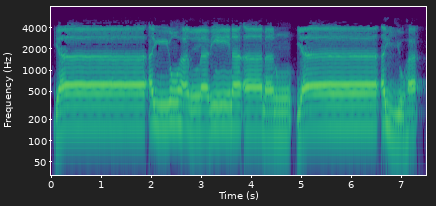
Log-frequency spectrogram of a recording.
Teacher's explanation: وهذا المد إخواني الكرام يمد أربع حركات، يمد أربع حركات عند حفص. حفص يقرأ يا أيها الذين آمنوا، يا أيها يمده أربع، يا أيها يمده أربع. · Term: المد المنفصل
